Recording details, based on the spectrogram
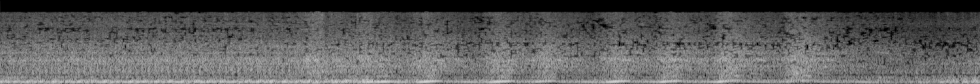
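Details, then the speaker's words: Buick Regal engine blipped repeatedly, revs rising and falling about once a second, with a dull knock riding each rev; knock attributed to a bent flywheel (serpentine belt also wrong and misrouted). "But the knocking is actually coming from the flywheel. The flywheel on this thing bent, man."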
